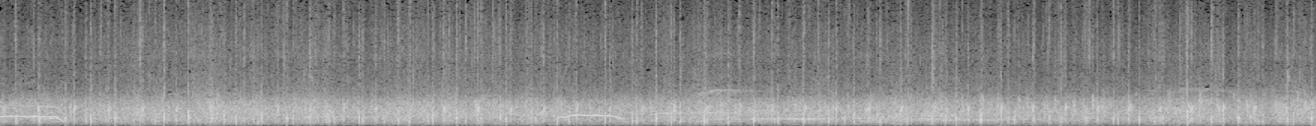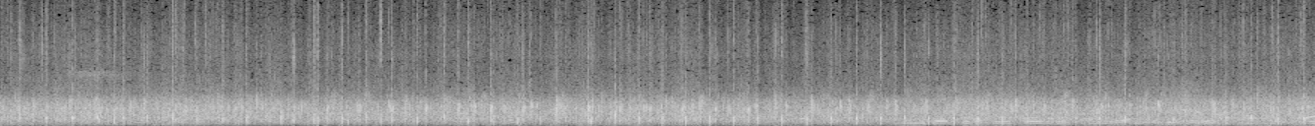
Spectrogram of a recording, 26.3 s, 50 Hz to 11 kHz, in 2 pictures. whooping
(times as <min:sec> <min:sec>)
0:00.0 0:00.8, 0:05.6 0:10.4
